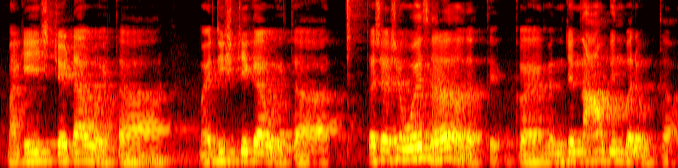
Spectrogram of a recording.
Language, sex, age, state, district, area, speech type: Goan Konkani, male, 18-30, Goa, Pernem, rural, spontaneous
